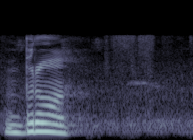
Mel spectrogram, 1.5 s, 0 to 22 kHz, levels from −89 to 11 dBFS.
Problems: constant background noise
